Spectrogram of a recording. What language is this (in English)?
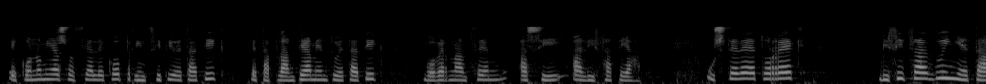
Basque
